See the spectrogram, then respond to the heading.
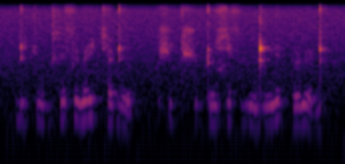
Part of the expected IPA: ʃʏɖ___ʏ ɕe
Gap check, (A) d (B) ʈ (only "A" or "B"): B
